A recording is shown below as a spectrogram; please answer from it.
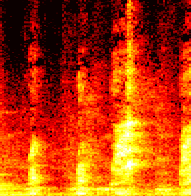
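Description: Pigs on a farm grunt and squeal close by in several short bursts over about two seconds, with no talking.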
